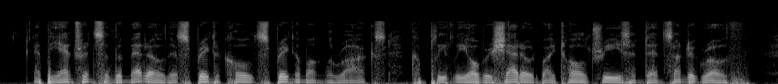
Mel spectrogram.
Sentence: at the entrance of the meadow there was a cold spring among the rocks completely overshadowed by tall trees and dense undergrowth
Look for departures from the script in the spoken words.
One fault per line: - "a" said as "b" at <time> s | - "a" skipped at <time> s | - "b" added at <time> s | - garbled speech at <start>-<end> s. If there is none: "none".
- "was" said as "spring" at 1.8 s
